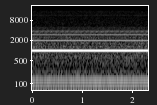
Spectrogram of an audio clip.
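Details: 1932 Tiffany Tone Model 5 radio (complaint: lights up, no sound) after a capacitor recap and a tube-pin fix, fed about 465 kHz from a signal generator for IF alignment: a clean, steady, loud tone with no crackle, dropout or hum; working normally.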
